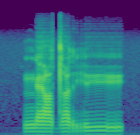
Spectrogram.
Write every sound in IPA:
ŋ æ dˤ y r yː

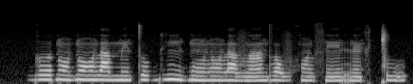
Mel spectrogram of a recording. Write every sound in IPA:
ɡ ɤ ɗ ɔ̃ ɗ ɔ̃ l a m ẽ t o ɡʱ ĩ ɓ õ l ɔ̃ l a v ã d l ɔ v x ɔ̃ l s ẽ r ɛ̃ x ǀ u

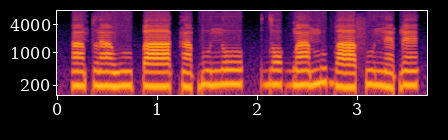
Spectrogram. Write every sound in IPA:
ã˨ p l ã˨ w u˨ ɓ aː˨ k ã˨ ɓ u˧ n o˦ | d ɔ˧ ɡ͡b ã˧ m u˦ b aː˨ f u˧ n ɛ̃˨ ɓ ɛ̃˦

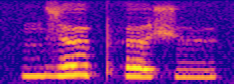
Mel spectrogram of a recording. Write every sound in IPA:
n z œ pʰ œ ʃ ʉ

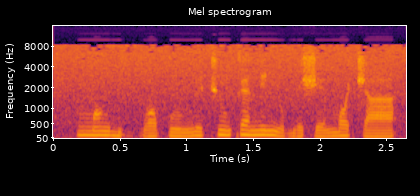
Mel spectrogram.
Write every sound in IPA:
m ɔ̃˧ ɡ͡b ɨ˨ ɡ͡b ɔ˨ p ũ˨ ŋ ɨ˧ t͡ʃ ũ˦ k ɛ˦ n i˦ ɲ o˨ b e˨ ʃ e˨˦ m ɔ˦ t͡ʃ aː˧

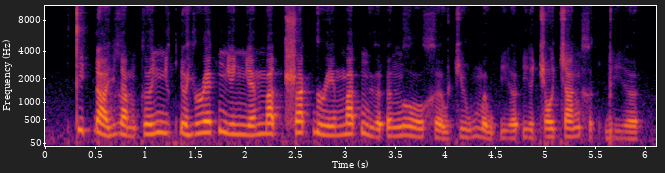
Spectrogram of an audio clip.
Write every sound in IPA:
t̪ i˦˥ t̚ ɗ a˨˩˦ j l a˨˩ m k əː˧˥ ɲ ə˦˥ k̚ ɗ ə˧˥ j ɹ ɛ˦˥ k̚ ɲ e˧ ɲ ɛ˧˥ m a˦˥ t̚ ʂ a˦˥ k̚ ɹ e˧ m a˦˥ k̚ ŋ ɨ˨˩˦ ə̯ ʔ ə˧˥ ŋ ɣ o˨˩˦ x əː˨˩˨ w c ɨ˨˩˦ w m ə˨˩˨ w ʔ i˨˩˦ ə̯ ʔ i˨˩ ə̯ c ɔ˧ c a˧˥ ŋ x ə˨˩ k̚ ɓ i˨˩ ə̯

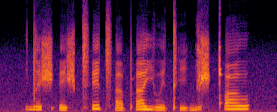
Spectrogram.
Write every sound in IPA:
d ɐ˧ ʃ ʔ e˩ ʃ t͡sʼ e˥ t͡sʼ a˩ pʼ a˥ j u˩ ɪ̯ tʼ i˩ ɡ ɨ˧ ʃ qʼ o˥

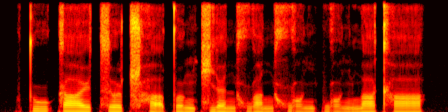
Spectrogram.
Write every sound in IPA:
t̪ u˥ k a˥ ɪ̯ t͡s ɹ̩˥ ʈ͡ʂʰ ä̰˨˩ t̪ ɤ˥˧ ŋ t͡ɕ j ɛ˥˩ n x w a˧˥ n x w ɑ˥˧ ŋ p w ɑ˥˩ ŋ n̪ ä˥ kʰ ä˥

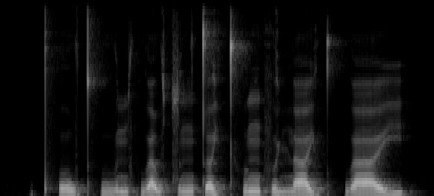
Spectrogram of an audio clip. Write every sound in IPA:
pʰ o˨˥ w t̪ʰ uː˨˩ n kʷ aː˨˩ w t͡s ʊ˨ ŋ t̪ ɐ˧ j t̪ʰ ʊ˥ ŋ f ɵ˨˩ ɥ n̪ aː˨ j kʷʰ aː˨˧ j

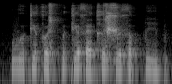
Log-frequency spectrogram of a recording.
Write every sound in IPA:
β ɯ kʲ ɜ k ɵ z pː ʏ kʲ ɜ θ ɛ kʰ ʏ z ʃ ʏ θ ə pː i p

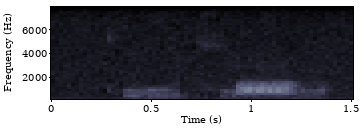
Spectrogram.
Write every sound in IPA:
t̪ʰ o̰˨˩ ʊ̯ t͡s w ɑ˧˥ ŋ

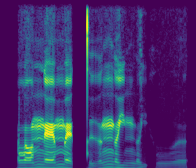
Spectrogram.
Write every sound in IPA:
l ɔ˨˦ n ɛ˨˦ m ɛ˨˩ t̚ t̪ ɨ̰˧˥ ə̯ ŋ ə˧ j ŋ ə̤˨˩ j ʔ ṳ˨˩ ə̯

